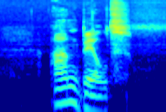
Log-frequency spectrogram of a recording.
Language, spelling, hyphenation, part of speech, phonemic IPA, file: Dutch, aanbeeld, aan‧beeld, noun, /ˈaːm.beːlt/, Nl-aanbeeld.ogg
- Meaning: alternative form of aambeeld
